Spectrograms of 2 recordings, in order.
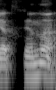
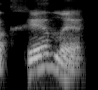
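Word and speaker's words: Ἀθήνη: Атхене – то есть ударение другое, не Атхена, а Атхене, и на конце не альфа, а это.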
